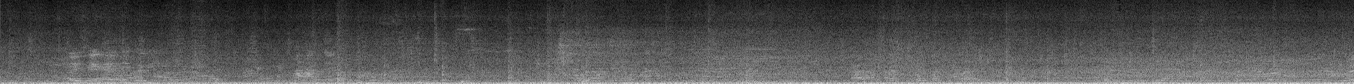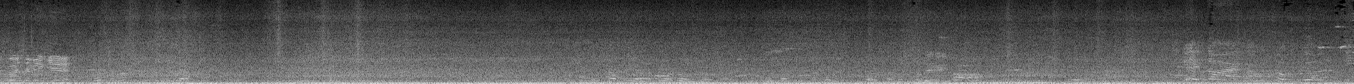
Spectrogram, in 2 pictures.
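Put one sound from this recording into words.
A busy market crowd murmurs and chatters all around.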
